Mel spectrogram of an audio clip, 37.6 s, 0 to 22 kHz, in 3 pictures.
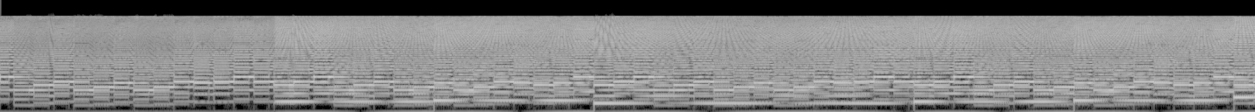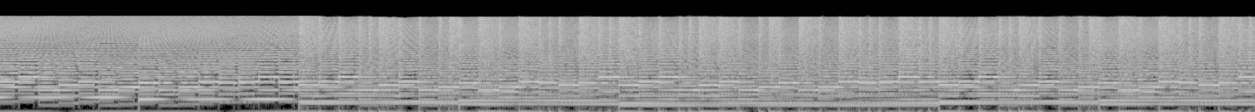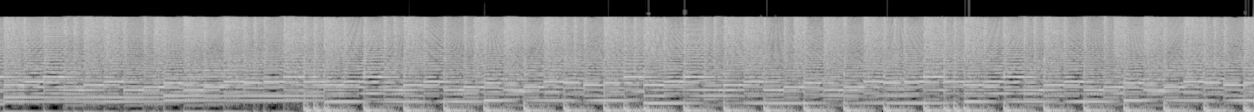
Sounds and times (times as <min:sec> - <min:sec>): Video game music: 0:00.0 - 0:37.6.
